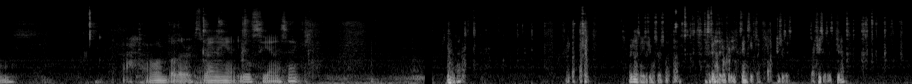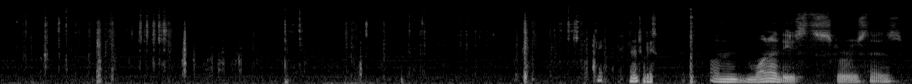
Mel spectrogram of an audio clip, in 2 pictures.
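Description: Small metal parts click and tap as they are handled.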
